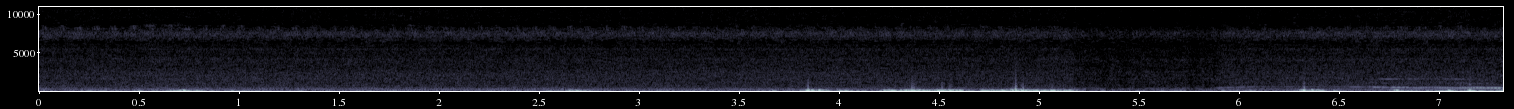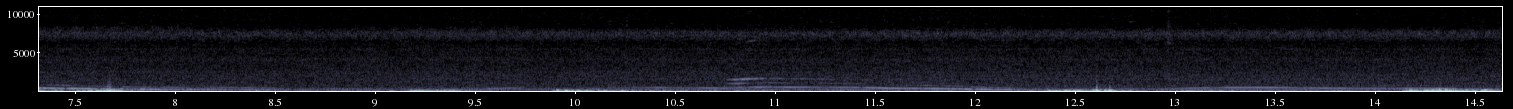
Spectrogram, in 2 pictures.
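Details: Stray cats fighting at night, screaming in drawn-out, wavering yowls that bend downward in pitch, clustered around six to eight seconds and again from ten to fourteen seconds, over repeated low thumps and rumbling background noise.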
